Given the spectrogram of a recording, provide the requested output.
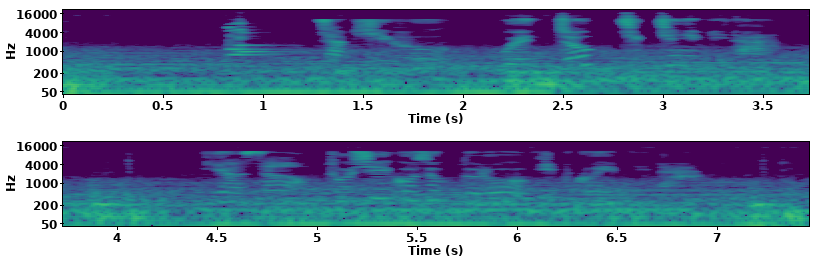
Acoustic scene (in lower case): car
